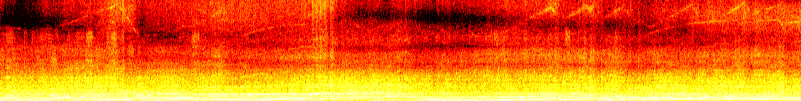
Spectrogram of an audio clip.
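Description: Two drift cars in a tandem run, their engines revving hard with the pitch rising and falling again and again as they slide sideways with tyres spinning and smoking.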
